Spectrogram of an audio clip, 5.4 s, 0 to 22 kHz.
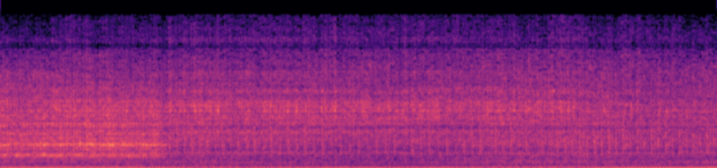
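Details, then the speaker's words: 1975 MGB that sat 14-16 years, fuel given a little sip at a time, otherwise dies: low idle sags and surges, never holding an even beat; fuel-starved unsteady idle, staying running on its own. "and then she'll die and we could probably give her a little bit of fuel a little sip and just kind of keep doing that i guess [Music] just a [Music] little sip at a time but you can see she runs and she's staying running on her own right now"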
